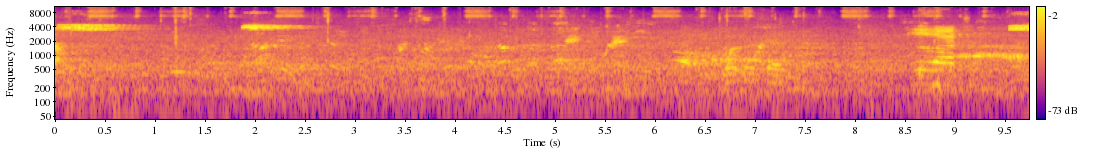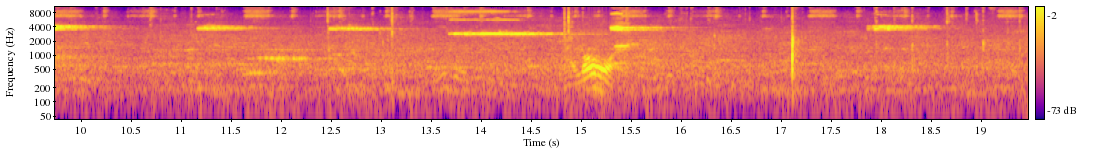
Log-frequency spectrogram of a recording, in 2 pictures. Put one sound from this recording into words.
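Wrestling shoes squeak sharply on a mat.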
